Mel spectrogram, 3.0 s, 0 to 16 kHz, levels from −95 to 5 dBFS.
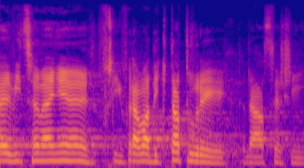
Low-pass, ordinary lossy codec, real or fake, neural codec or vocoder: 14.4 kHz; MP3, 96 kbps; real; none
